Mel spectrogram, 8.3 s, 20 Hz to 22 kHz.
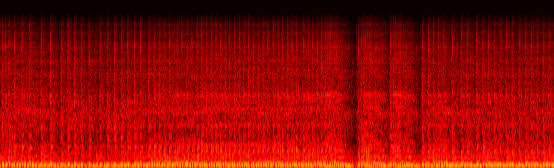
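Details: Kawasaki KFX450R after charging low battery and priming fuel pump: single cylinder pounds loud and uneven with ragged stumbles and brief dip; cam timing correct, exhaust valve clearance too tight (slipped keeper raised tappet).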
